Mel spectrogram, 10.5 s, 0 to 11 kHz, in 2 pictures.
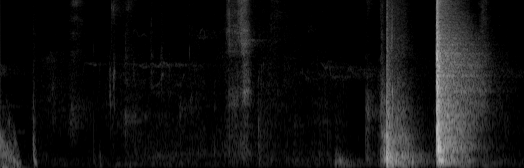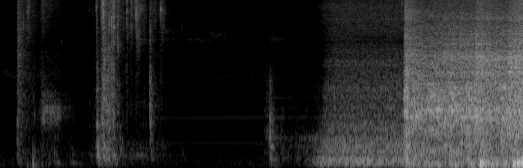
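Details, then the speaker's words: Cold start of a turbocharged Audi-engined Clio 172 after R8 coil-on-plug conversion, 3-inch turbo-to-tip exhaust with a Pro Fusion box: clicks, then it catches and settles into an even, fairly muted idle, a healthy cold start. "just like that and uh it's not all that loud to be honest I made it so it isn't too loud"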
